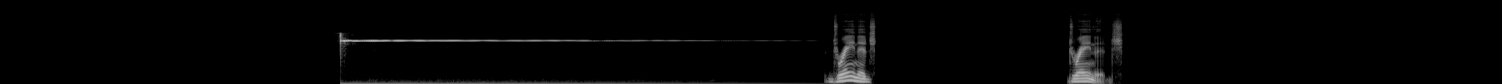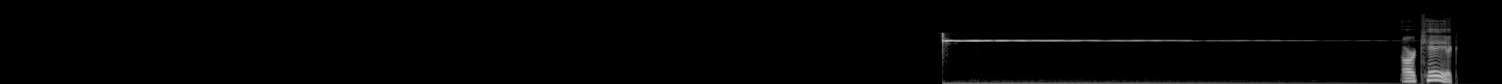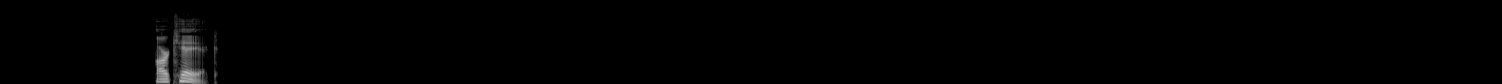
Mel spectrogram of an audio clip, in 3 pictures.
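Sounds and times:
high-pitched chime: 0:03.4 - 0:08.2, 0:24.4 - 0:29.5.

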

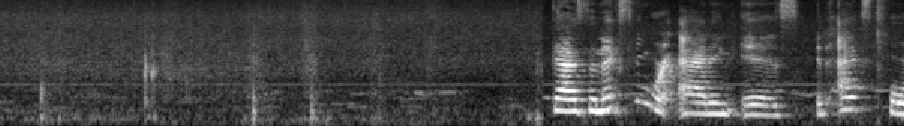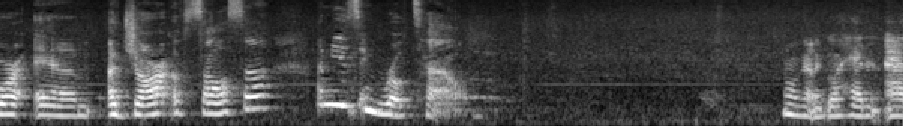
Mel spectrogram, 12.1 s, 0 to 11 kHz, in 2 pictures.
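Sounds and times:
wooden spoon stirring rice in a pan: 0:00.0 - 0:03.1.

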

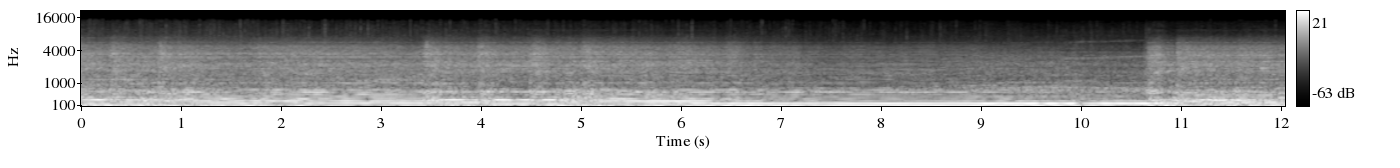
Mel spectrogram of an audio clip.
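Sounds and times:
distorted electric guitar solo: 0:00.0 - 0:12.0.

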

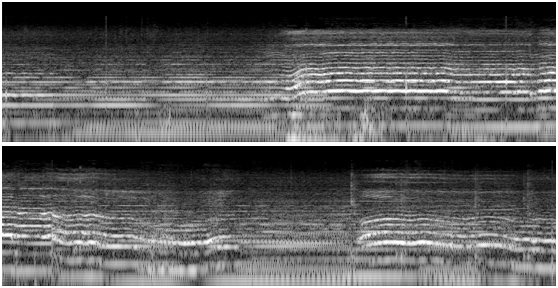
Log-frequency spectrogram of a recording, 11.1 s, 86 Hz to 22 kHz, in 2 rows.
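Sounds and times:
harmonium drone: 0:00.0 - 0:11.0
young man singing long note: 0:02.7 - 0:08.0.

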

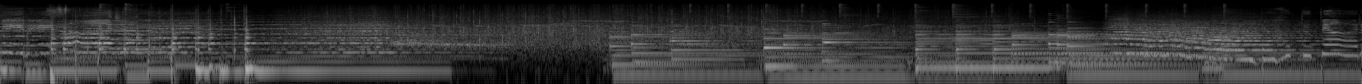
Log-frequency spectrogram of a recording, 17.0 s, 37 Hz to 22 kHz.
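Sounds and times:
audience clapping: 0:03.0 - 0:13.4.

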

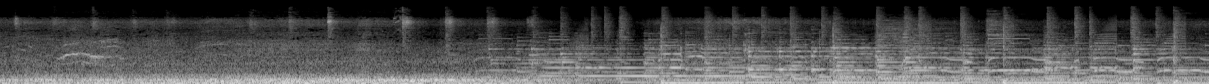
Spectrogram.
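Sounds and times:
car engine and road rumble: 0:00.0 - 0:12.0
music: 0:04.0 - 0:12.0.

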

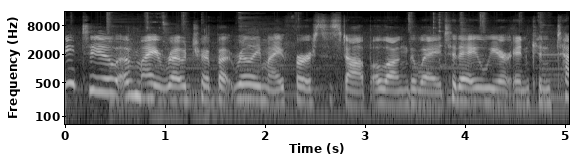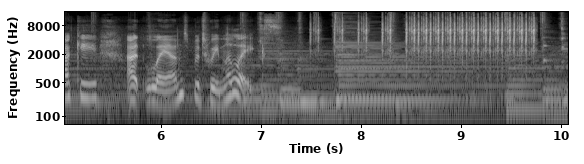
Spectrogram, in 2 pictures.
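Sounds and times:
background music: 0:00.0 - 0:10.0
rapid typewriter-like clicks: 0:07.5 - 0:09.8.

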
